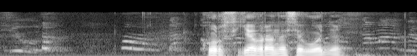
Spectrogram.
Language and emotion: Russian, neutral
